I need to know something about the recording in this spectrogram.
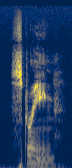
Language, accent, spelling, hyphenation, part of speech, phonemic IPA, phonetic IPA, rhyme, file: English, US, screen, screen, noun / verb, /ˈskɹiːn/, [ˈskɹ̈ʷɪi̯n], -iːn, En-us-screen.ogg
- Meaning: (noun) A physical barrier that shelters or hides.: A physical divider intended to block an area from view, or provide shelter from something dangerous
